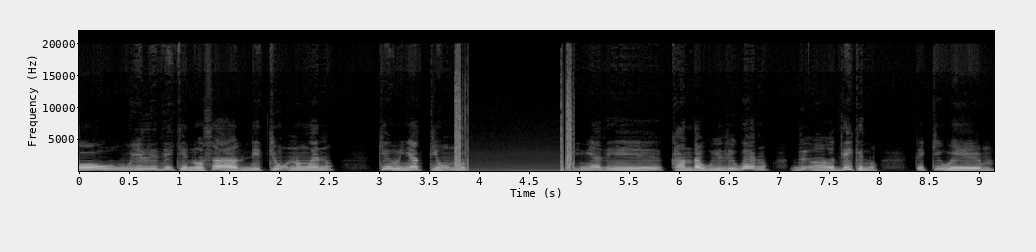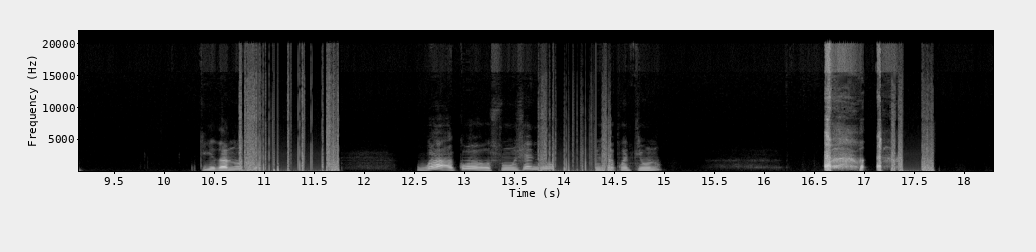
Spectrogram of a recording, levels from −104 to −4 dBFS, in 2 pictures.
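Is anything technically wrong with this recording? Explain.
Yes. The speech drops out four times from an intermittent contact. A loose plug or cable briefly loses its connection, so the signal path opens and then closes again. Each cut starts and ends with crackle. Faint hiss remains while the line is open. The cuts fall at 3.76 to 4.95 s, with the signal gone for about 0.93 s, and at 10.75 to 11.75 s, for about 0.70 s. The next comes at 13.74 to 14.47 s, right after "ku xhu", for about 0.42 s. The last is at 17.27 to 17.69 s, for about 0.20 s.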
